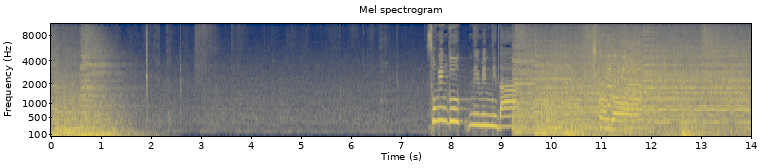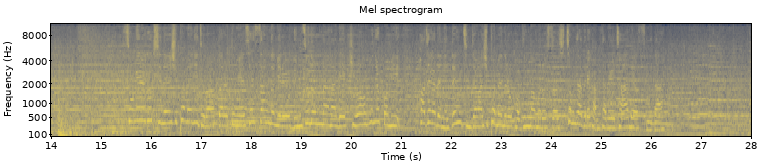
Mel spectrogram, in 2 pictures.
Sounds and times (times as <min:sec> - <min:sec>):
Music: 0:00.0 - 0:02.1, 0:09.2 - 0:28.0
Female speech, woman speaking: 0:07.5 - 0:09.3, 0:10.8 - 0:11.9, 0:15.5 - 0:26.3.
